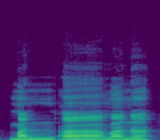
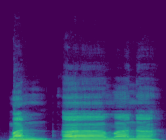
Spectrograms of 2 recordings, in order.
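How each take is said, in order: Both takes have the same delivery.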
